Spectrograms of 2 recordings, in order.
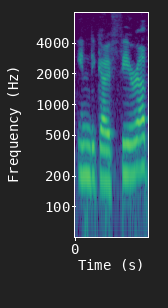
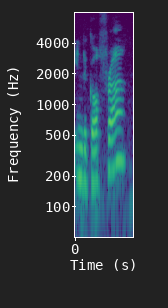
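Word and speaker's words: Indigofera: the plant in um you could pronounce it indigo fera but it's actually indigofra and it could be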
